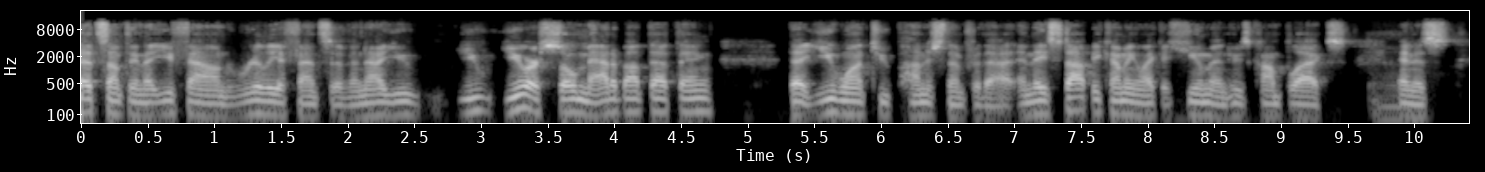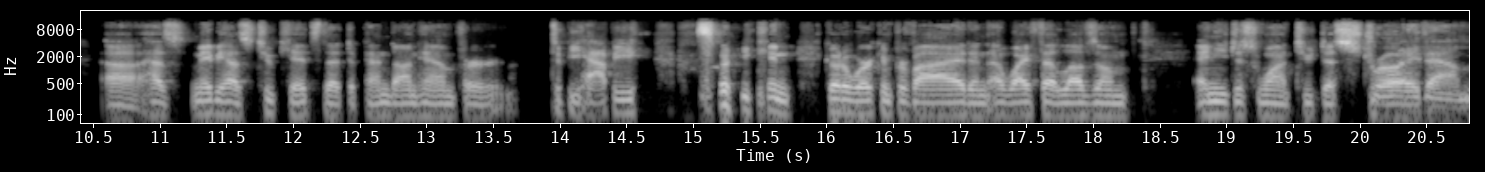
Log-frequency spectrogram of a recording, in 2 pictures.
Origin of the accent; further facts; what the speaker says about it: United States; I grew up in this retributivist system of the United States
